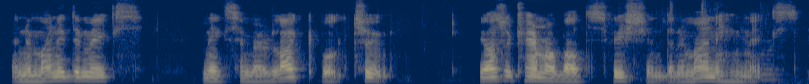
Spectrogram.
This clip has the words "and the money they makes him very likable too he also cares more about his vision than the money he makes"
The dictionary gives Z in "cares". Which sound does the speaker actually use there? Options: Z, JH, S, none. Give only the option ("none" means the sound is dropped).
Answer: none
